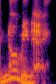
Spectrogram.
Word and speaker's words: nomine: So we say nomine. As I said, dominus or dominus, either way you pronounce it pretty much the same.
